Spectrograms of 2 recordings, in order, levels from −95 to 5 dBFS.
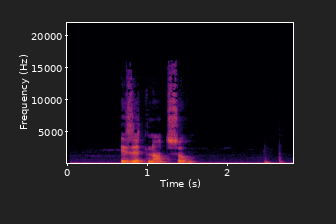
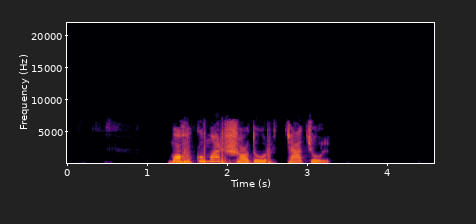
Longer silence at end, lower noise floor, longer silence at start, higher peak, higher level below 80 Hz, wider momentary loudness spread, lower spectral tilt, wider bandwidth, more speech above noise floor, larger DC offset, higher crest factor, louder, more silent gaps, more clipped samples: second, 0.15 s vs 1.35 s; second, -61 dBFS vs under -90 dBFS; second, 0.25 s vs 1.25 s; second, -16 dBFS vs -8 dBFS; about the same, -54 dBFS vs -50 dBFS; first, 16 LU vs 7 LU; about the same, -5 dB/octave vs -5.5 dB/octave; first, 16 kHz vs 7.2 kHz; second, 28 dB vs over 64 dB; neither; about the same, 22 dB vs 22 dB; second, -34 LUFS vs -26 LUFS; neither; neither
